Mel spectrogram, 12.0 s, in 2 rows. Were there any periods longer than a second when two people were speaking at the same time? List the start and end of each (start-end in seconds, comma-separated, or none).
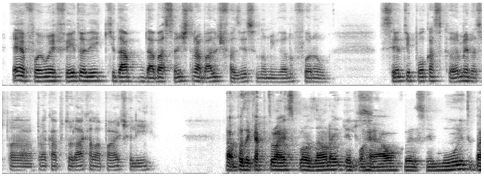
none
